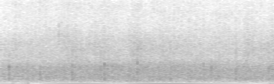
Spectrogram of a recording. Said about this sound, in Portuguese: Alguém pode aplaudir o Senhor, alguém pode gritar.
